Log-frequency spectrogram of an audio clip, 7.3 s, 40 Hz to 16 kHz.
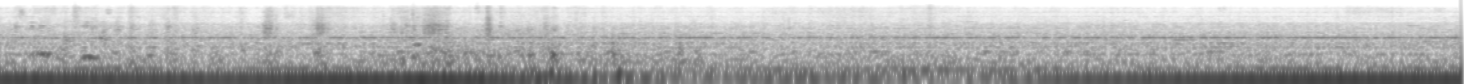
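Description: Keihan 8000 series electric train heard from the driver's cab as it moves off along the track: a low running rumble with a steady high tone, and a few sharp clicks in the first seconds as the wheels cross rail joints or points. The rumble eases in the middle and builds again near the end.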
